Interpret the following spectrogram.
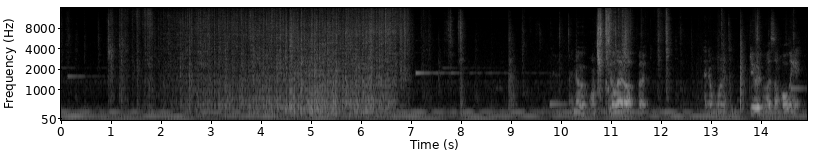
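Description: Masking tape being peeled off a painted canvas: a long tearing noise that builds for about six seconds and then stops abruptly, over soft background music with sustained tones. Brief low speech follows near the end.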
